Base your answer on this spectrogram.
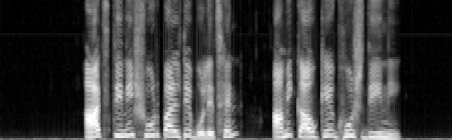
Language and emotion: Bengali, neutral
